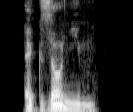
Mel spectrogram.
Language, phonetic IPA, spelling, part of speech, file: Polish, [ɛɡˈzɔ̃ɲĩm], egzonim, noun, Pl-egzonim.ogg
